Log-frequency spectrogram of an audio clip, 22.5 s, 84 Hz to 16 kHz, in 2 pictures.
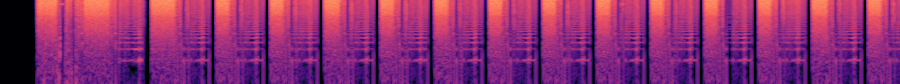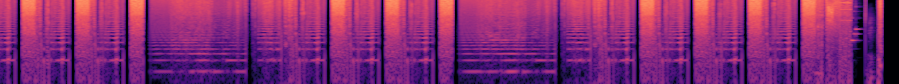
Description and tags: Glitch Noise 6
These are glitch sounds I made through a technique called "databending." Basically I opened several pictures in Audacity, and forced it to play them as sound files.
digital, distortion, glitch, harsh, lo-fi, noise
